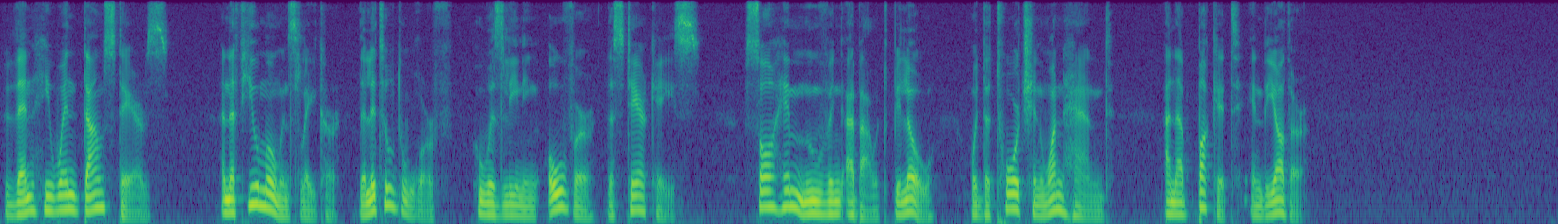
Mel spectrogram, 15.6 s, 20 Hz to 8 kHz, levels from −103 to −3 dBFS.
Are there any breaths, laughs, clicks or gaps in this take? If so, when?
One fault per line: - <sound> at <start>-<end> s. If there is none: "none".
none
